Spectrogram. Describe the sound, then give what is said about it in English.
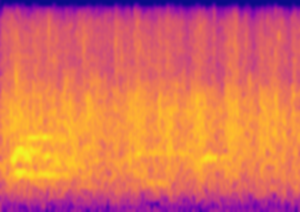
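At a church service, a crowd claps steadily and loudly for about three seconds, a dense wash of applause with faint scattered voices calling out within it. “You better clap your hands and shout.”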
